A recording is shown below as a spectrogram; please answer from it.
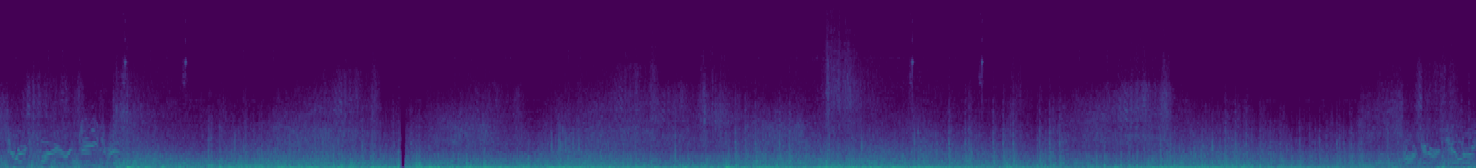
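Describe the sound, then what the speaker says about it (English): Rocket artillery fires in the multiplayer war game Broken Arrow, a dense, continuous roar of launches and blasts rumbling without pause for the whole stretch, loud and heavy. "Rocket artillery ready, sir. Providing direct fire."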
